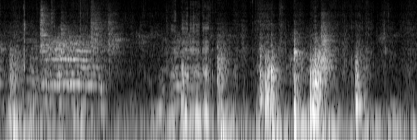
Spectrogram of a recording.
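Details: Alpine goat giving birth to triplet kids; a short harmonic bleat opens the recording, followed by softer rustling, low murmurs and quiet human voices nearby.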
